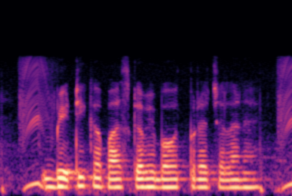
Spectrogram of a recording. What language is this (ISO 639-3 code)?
mag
